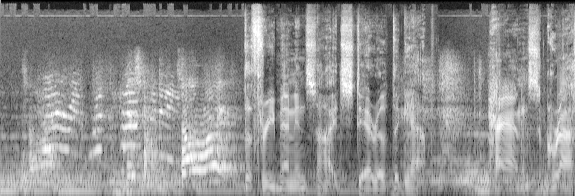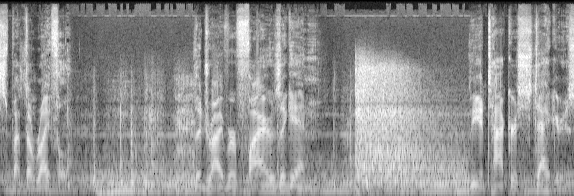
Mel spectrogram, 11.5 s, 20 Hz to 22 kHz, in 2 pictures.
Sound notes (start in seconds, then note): 3.2 suspenseful music; 9.3 shotgun blast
